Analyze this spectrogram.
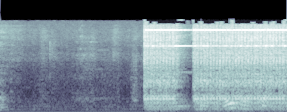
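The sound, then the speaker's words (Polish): A telephone rings loudly after a quiet moment, its harsh bell ring breaking off briefly before continuing to the end. “Chwileczkę, już daję telefon.”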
